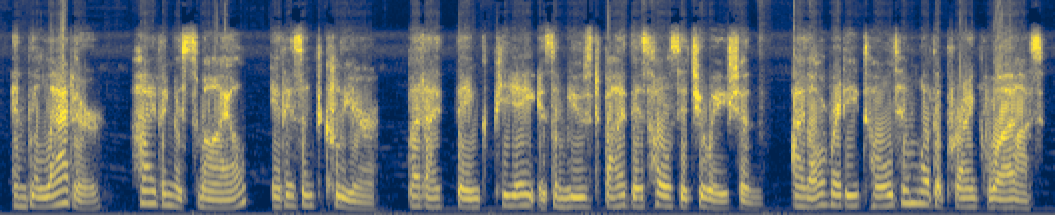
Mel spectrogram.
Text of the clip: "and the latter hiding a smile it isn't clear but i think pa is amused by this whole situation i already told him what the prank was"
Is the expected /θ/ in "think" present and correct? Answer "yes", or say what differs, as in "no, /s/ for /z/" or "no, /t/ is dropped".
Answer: yes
